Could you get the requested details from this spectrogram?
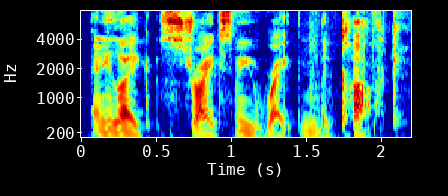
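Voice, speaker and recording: A man's voice: fairly low pitch, steady tone, normal speed. A man telling crude comic stories in a rambling, exaggerated rant. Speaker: comedian.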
